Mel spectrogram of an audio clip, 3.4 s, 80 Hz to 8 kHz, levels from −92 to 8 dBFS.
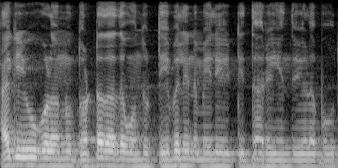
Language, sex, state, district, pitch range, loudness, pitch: Kannada, male, Karnataka, Koppal, 115-125 Hz, -17 LUFS, 115 Hz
